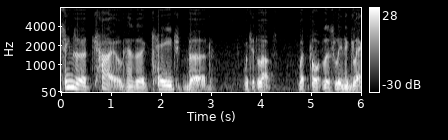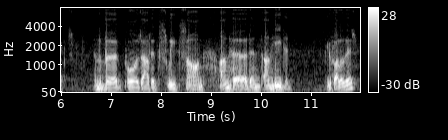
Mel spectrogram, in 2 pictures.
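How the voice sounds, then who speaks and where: A reflective older man spinning a story in a radio play. His voice sits fairly low and moves expressively up and down. He is theatrical and takes his time, pausing for effect. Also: big pitch swings, husky, exaggerated voice, low-quality recording. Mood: reflective, mournful. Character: reflective older gentleman, once a starving artist, storytelling. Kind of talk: vintage radio drama acting.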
